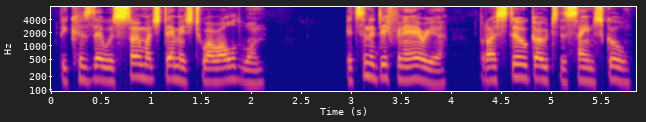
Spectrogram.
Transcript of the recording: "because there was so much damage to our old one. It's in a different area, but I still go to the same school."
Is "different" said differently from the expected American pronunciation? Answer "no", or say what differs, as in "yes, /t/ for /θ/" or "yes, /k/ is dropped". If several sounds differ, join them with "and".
no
